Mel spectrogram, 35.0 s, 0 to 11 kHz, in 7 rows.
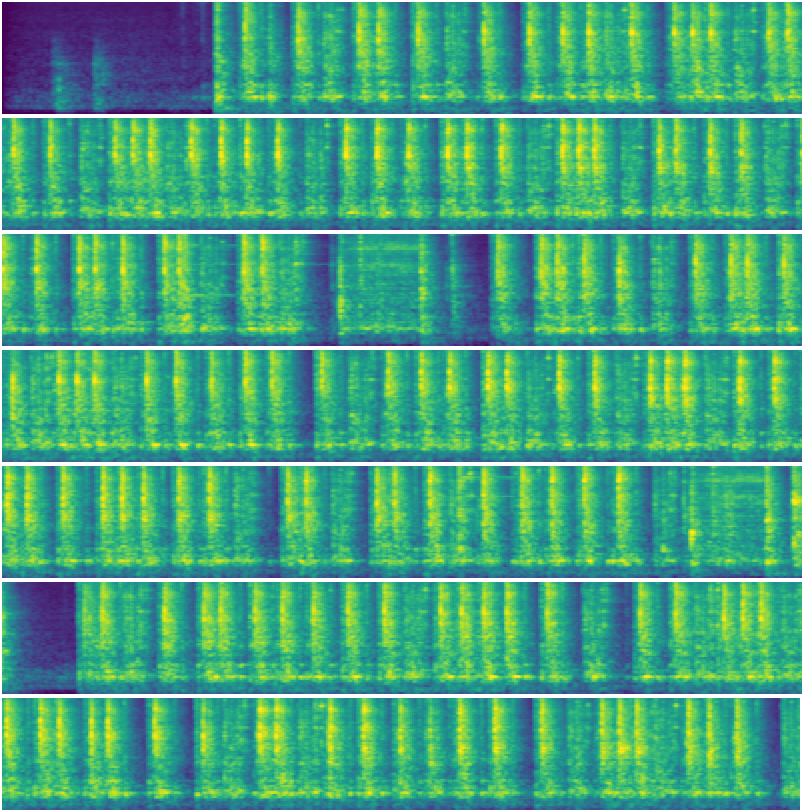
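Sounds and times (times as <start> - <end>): typewriter key clacks: 13.6 - 34.9.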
